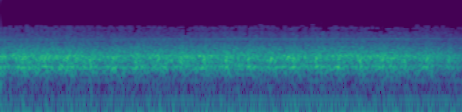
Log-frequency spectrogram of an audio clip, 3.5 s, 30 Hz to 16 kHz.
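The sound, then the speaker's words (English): Giant printing presses roar, rolling at tremendous speed and printing 15,000 copies an hour of the American Weekly in full color, in a steady, unbroken mechanical drone, loud and even from start to finish, with a dense midrange hum and no voices. “The roar of the presses. Every week, these giant presses roll and keep rolling at tremendous speed.”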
